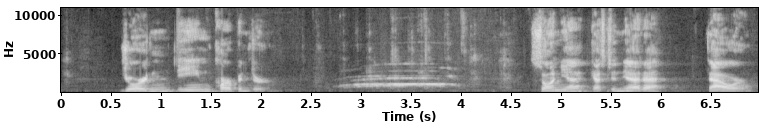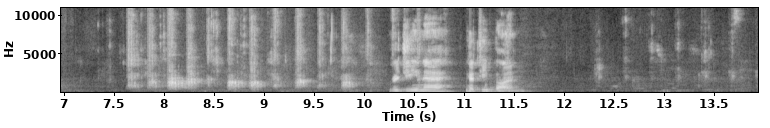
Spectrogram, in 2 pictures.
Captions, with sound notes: Jordan Dean Carpenter, (audience applaud) Sonya Guston Yetta dour, (audience applaud) Regina Patpan,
